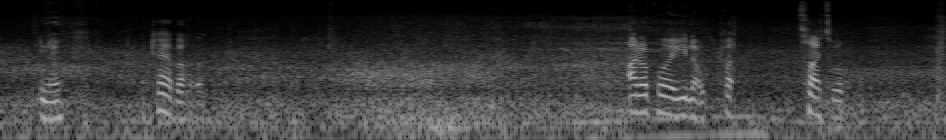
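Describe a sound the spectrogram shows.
A young man talks with animation close to a microphone outdoors.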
